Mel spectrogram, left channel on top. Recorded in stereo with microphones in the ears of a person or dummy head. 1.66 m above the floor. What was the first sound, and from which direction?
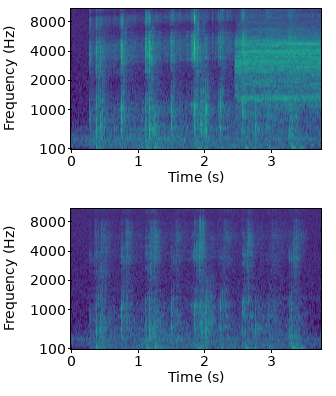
Running footsteps, 60° left (ahead or behind).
